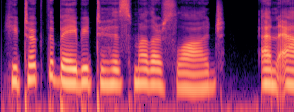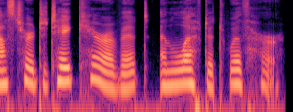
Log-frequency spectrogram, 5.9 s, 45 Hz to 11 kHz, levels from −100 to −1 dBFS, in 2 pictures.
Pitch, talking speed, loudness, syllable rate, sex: 175 Hz, 215 wpm, -21 LUFS, 4.7 syllables/s, female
